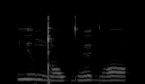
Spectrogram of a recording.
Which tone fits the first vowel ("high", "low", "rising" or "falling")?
high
